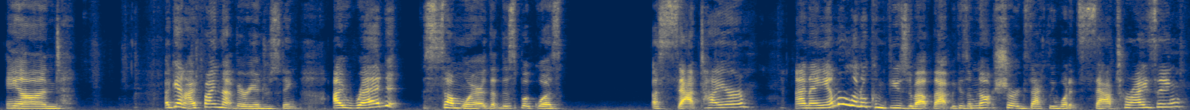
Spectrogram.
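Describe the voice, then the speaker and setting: A woman's voice: fairly high pitch, sing-song, moderate pace, a bit bright. A woman book vlogger chatting casually to camera and thinking aloud with restarts, eating snacks between sentences. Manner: eating snacks while talking.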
